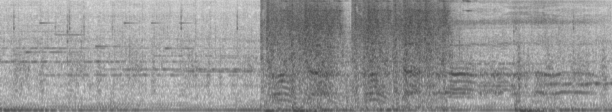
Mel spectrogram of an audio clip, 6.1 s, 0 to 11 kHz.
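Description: TMP machine pistol firing in Resident Evil 4, a burst of rapid gunshots in the middle of the clip over a low game ambience, with another short shot near the end.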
